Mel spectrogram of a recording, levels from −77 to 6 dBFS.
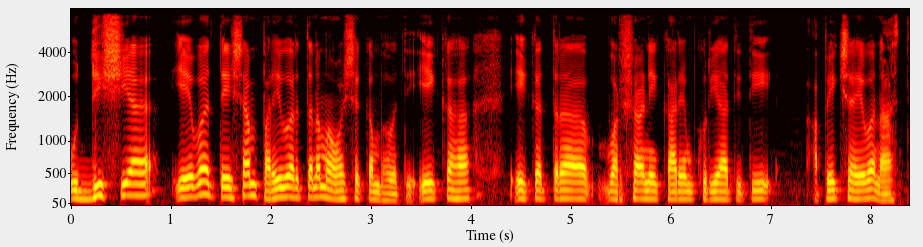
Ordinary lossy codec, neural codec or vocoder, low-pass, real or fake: none; none; 7.2 kHz; real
